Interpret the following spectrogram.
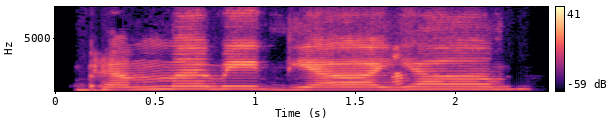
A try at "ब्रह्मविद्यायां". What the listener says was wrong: Not bha. B. Brahma. Brahma. Brahma. Her sound has to come. Brahma.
